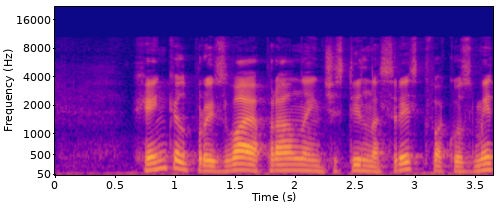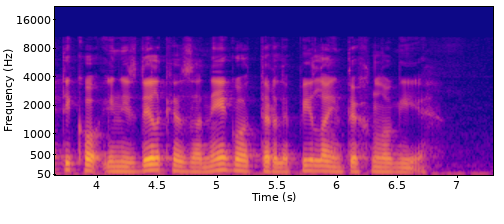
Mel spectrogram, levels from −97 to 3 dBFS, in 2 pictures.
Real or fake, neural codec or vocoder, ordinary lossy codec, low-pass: real; none; none; none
